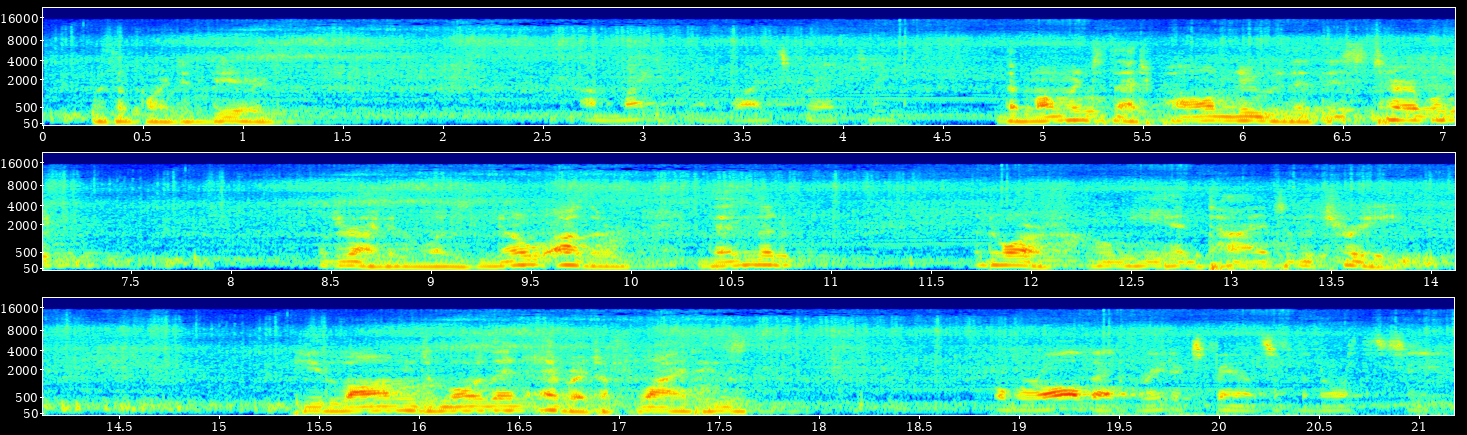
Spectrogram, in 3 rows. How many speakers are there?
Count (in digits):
2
